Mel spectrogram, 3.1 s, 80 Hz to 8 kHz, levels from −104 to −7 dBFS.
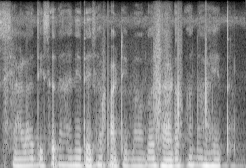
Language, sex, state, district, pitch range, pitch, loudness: Marathi, male, Maharashtra, Solapur, 120-130 Hz, 125 Hz, -19 LUFS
